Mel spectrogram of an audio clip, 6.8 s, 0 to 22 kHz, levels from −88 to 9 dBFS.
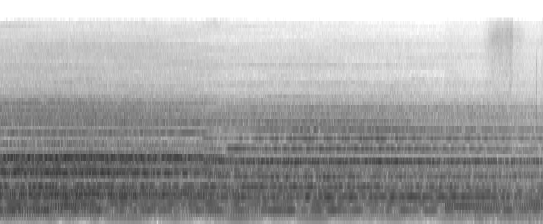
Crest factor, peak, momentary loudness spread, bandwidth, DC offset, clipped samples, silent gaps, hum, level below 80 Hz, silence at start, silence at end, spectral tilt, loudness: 16 dB; -2 dBFS; 8 LU; 15.5 kHz; under 0.1%; under 0.1%; none; none; -68 dBFS; 0 s; 0 s; -5 dB/octave; -19 LUFS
